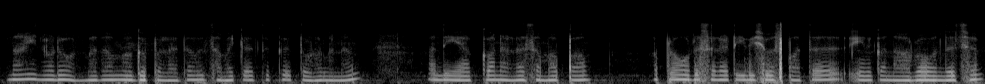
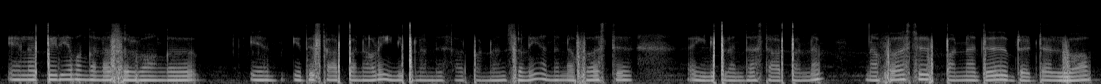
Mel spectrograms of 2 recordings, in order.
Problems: constant background noise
